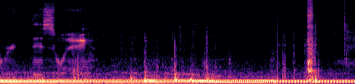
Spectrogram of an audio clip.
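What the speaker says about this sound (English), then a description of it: "we are just pulling up here at the bays or at Car Supplies Warehouse" A car's engine idles and rolls slowly into a parking bay outside a Car Supplies Warehouse store, a steady close low rumble with light scrapes, while a person talks over it.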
